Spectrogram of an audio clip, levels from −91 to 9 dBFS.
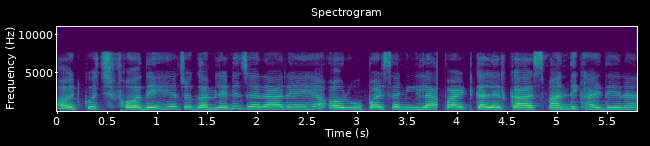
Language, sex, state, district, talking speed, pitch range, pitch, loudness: Hindi, female, Uttar Pradesh, Etah, 225 wpm, 255-285 Hz, 270 Hz, -15 LUFS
